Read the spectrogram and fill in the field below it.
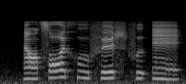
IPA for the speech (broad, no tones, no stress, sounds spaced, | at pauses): æ̃ sˤ ø x u f ø ɬ f ɯ ʔ ẽ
